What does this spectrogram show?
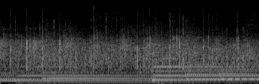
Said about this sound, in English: Well, come on and give God another hand clap of praise.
